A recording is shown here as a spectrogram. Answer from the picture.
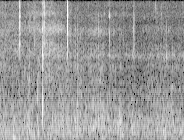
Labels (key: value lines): label: ambient
recorder: HydroMoth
